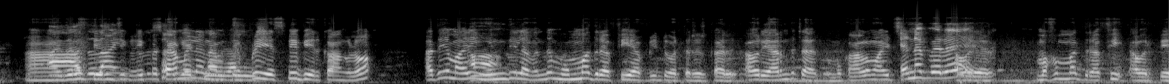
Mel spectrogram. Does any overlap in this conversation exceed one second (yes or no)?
yes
